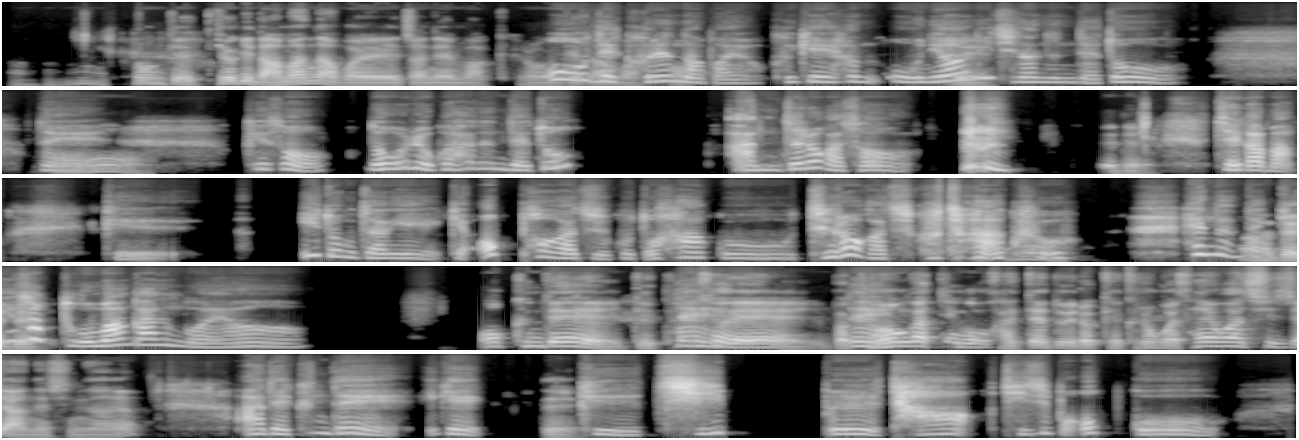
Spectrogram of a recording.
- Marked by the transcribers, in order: distorted speech; other background noise; background speech; throat clearing; laughing while speaking: "가지고도 하고"
- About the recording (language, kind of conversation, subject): Korean, podcast, 반려동물과 함께한 평범한 순간이 특별하게 느껴지는 이유는 무엇인가요?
